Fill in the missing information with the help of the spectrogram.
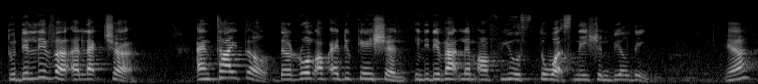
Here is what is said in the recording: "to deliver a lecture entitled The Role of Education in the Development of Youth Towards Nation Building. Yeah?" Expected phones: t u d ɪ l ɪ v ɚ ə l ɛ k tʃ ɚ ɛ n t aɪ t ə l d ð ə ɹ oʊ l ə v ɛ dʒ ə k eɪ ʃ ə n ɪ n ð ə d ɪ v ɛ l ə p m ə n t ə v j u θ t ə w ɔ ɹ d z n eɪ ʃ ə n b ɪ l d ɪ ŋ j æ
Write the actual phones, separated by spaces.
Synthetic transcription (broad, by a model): t u d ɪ l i v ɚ ə l ɛ k tʃ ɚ ɛ n t aɪ t ə l d ə ɹ oʊ l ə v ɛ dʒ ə k eɪ ʃ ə n ɪ n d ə d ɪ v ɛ l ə m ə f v j u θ t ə w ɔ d s n eɪ ʃ ə n b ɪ l d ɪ ŋ j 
